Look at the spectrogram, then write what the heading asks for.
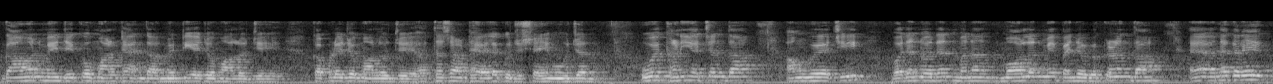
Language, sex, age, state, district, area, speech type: Sindhi, male, 60+, Maharashtra, Mumbai Suburban, urban, spontaneous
